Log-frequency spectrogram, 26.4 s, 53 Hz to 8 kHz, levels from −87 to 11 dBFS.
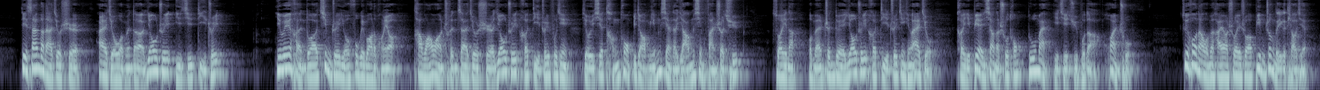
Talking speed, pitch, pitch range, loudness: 245 characters per minute, 110 Hz, 95-130 Hz, -17 LUFS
